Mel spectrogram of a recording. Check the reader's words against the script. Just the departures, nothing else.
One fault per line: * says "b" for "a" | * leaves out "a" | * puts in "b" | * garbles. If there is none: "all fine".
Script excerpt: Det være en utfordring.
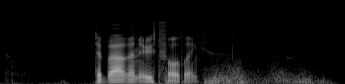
all fine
